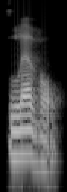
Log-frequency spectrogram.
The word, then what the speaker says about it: level: label she means level first we use a short e sound like red and 10 e it's more closed it's short not LA but Le level and we have the V so we need the VV sound with the top lip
